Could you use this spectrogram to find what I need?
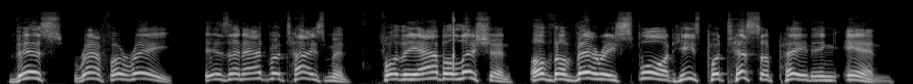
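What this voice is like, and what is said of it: Howard Cosell impression. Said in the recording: “my impersonation? ... I'm actually good at Cosell.”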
